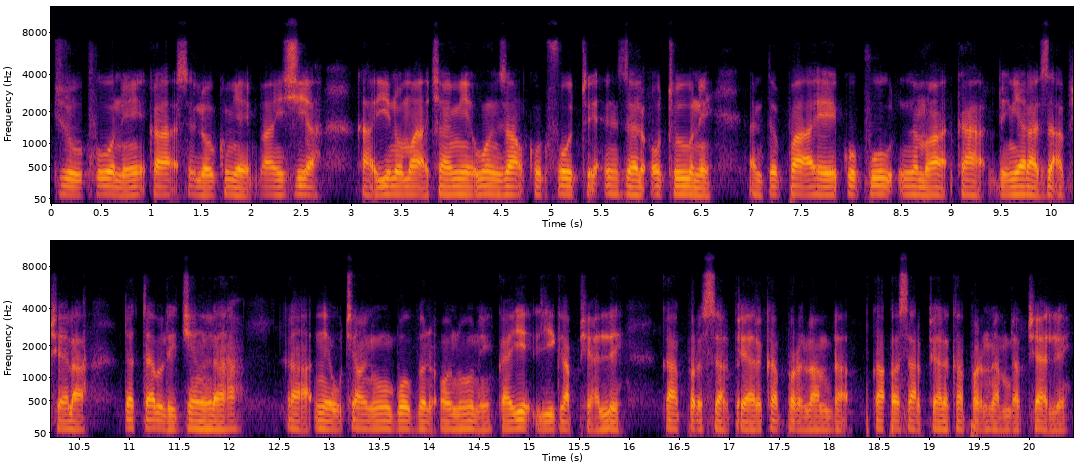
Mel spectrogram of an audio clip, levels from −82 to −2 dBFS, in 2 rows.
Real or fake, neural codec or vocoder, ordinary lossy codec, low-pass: fake; codec, 16 kHz, 0.8 kbps, ZipCodec; Opus, 16 kbps; 7.2 kHz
